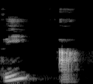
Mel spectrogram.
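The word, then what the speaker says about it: día: ejemplo otra palabra d Yo no digo dia digo di a he puesto un acento en la i para provocar de lo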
